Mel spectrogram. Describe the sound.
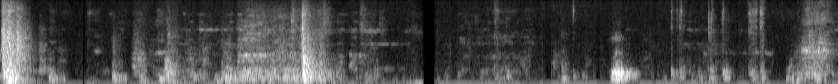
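A front door opens and shuts a few times for an Amazon delivery, its thuds and latch clicks fairly loud, with faint muffled voices and shuffling between them.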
